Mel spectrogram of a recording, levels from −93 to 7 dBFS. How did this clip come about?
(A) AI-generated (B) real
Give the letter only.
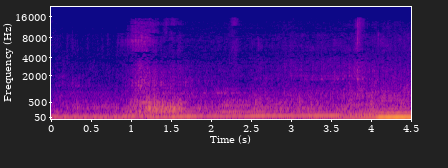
B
